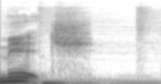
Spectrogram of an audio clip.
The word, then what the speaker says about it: Mich: And then we got a thank you note from Mitch, M-I-C-H, but it rhymes with rich. So thank you for the thank you note, Mitch.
